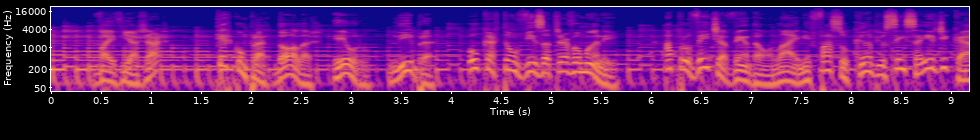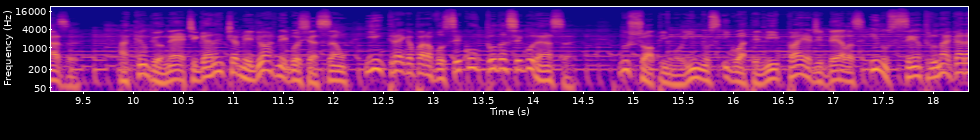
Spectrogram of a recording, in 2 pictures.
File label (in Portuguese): Spot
